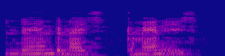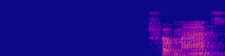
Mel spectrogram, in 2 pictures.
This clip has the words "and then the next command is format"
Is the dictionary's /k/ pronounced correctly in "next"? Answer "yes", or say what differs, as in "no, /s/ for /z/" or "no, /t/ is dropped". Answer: no, /k/ is dropped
